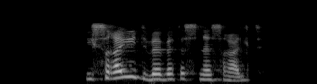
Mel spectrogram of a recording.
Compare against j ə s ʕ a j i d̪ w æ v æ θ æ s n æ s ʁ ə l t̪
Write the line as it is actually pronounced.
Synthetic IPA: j ə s ʁ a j i d̪ v æ v æ θ æ s n æ s ʁ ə l t̪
